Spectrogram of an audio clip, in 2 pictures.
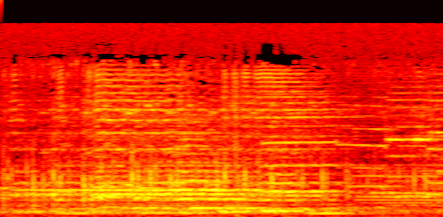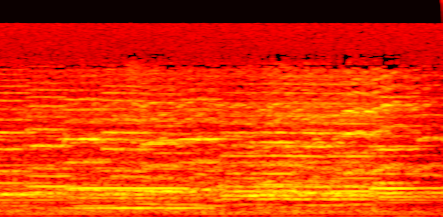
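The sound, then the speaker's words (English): Horse hooves clip-clop at a steady, even trot as the masked man and Tonto ride their horses Silver and Scout up a back trail to the hills, moderately loud and continuous, mixed with a full orchestral music backdrop and no talking. “The masked man and the Indian rode up a back trail to the hills.”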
